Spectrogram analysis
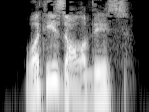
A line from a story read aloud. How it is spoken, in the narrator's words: Borodine asked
